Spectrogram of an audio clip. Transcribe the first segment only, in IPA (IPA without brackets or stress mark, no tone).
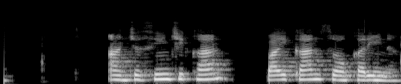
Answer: a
